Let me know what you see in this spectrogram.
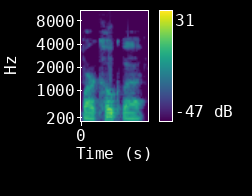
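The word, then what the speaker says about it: Bar Kokhba: have a revolutionary named Ben CBA his name sometimes pronounce pronounced baroka he led a revolution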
